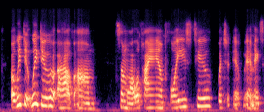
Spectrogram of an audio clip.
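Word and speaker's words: Hualapai: And do you have a relationship with I forgive how I pronounce it, the Haulopai? The Wallapai?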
